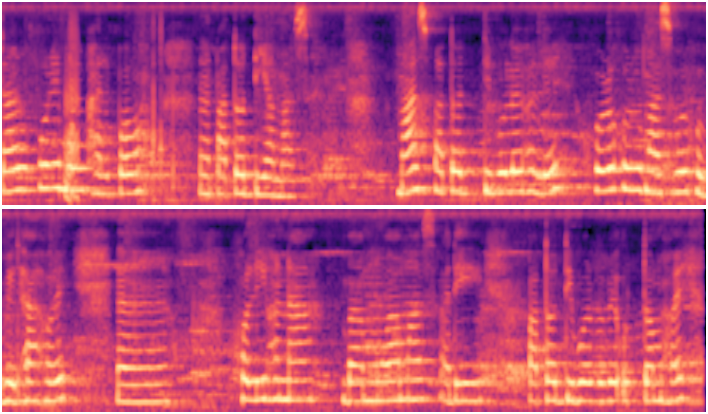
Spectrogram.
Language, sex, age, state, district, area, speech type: Assamese, female, 60+, Assam, Nagaon, rural, spontaneous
